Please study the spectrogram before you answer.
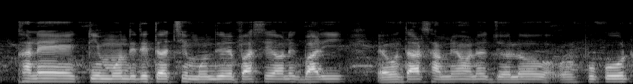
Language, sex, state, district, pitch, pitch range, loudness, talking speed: Bengali, male, West Bengal, Jalpaiguri, 125 Hz, 125-130 Hz, -18 LUFS, 150 wpm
